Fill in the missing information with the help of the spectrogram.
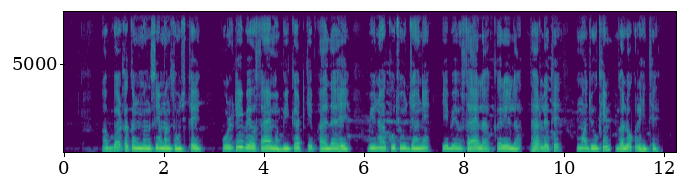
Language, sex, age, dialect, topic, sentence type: Chhattisgarhi, male, 18-24, Western/Budati/Khatahi, agriculture, statement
